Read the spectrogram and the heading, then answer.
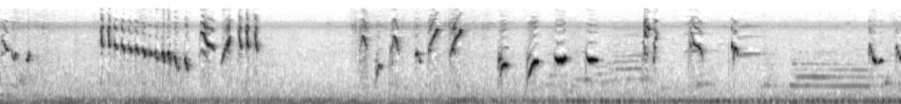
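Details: Greater green leafbird (cucak ijo) in full song: a rapid rattling burst of high chips, then varied descending whistles and clipped notes, with a faint low hum and a constant high hiss.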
